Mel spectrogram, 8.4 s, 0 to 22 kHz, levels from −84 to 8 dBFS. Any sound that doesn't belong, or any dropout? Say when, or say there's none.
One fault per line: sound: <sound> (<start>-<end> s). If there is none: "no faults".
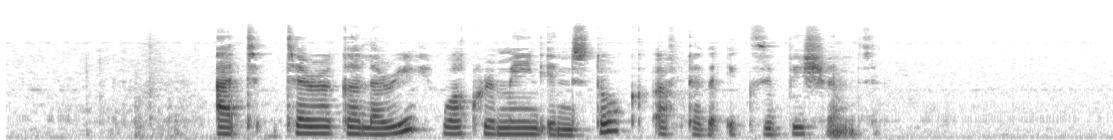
no faults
